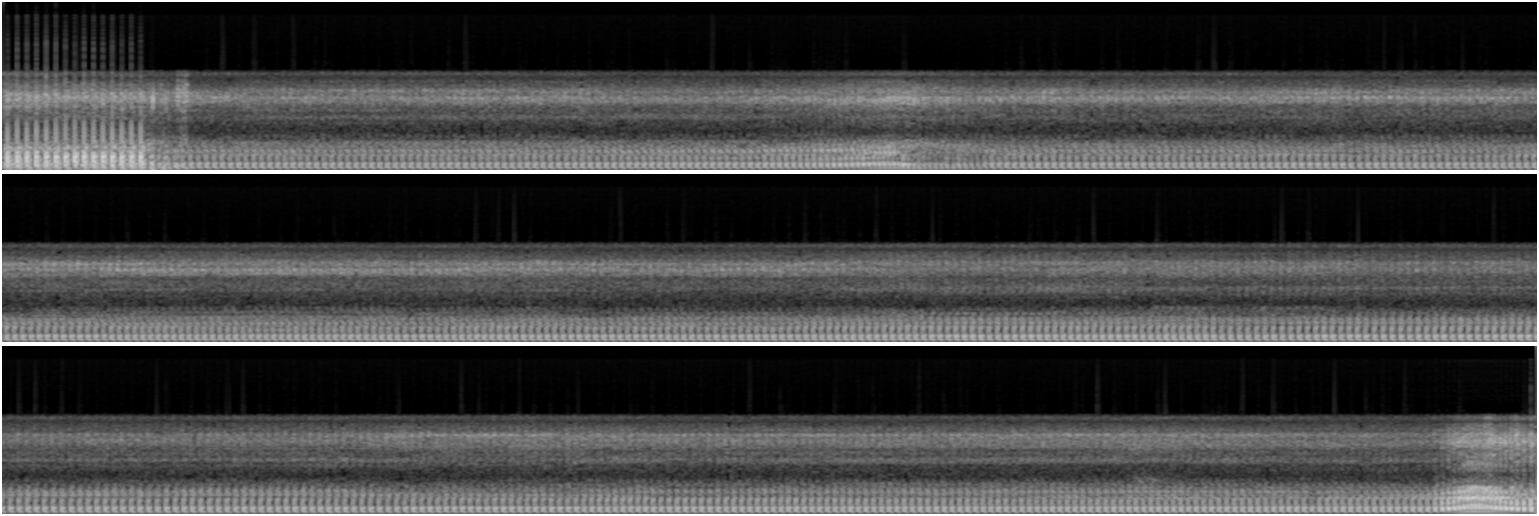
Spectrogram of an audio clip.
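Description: Enduro motorcycle engine idling steadily after a loud rev that drops away about a second in, with a brief throttle blip about six seconds in and a rev starting again right at the end.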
